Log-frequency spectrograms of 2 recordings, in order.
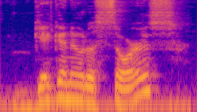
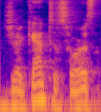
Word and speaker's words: Giganotosaurus: Next, we have the Giganotosaurus, not Gigantosaurus, the Giganotosaurus. I know a lot of reviewers were pronouncing the name wrong.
